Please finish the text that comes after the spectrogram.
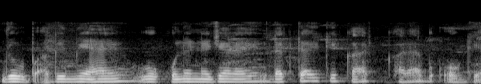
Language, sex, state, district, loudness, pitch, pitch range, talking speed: Hindi, male, Bihar, Katihar, -18 LUFS, 125 Hz, 120-135 Hz, 160 wpm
